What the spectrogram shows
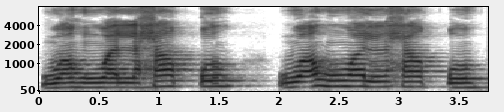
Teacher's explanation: واو کو لام کے ساتھ ملائیں گے، یعنی الف نہیں پڑھا جاتا، الف کے اوپر حرکت نہیں ہے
